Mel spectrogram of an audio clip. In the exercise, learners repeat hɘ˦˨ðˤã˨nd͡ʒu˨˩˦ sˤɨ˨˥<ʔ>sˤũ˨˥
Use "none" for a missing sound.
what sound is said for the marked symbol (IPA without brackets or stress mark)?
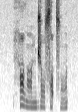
ʔ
